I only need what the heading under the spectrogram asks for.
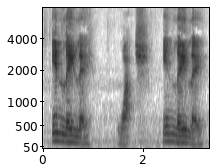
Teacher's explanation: remember the E's take on an A sound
